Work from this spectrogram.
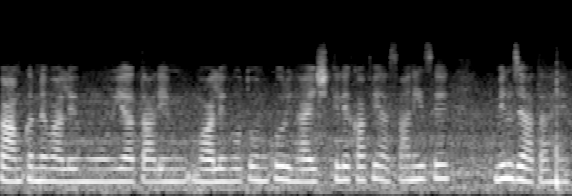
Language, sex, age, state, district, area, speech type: Urdu, female, 30-45, Uttar Pradesh, Gautam Buddha Nagar, rural, spontaneous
